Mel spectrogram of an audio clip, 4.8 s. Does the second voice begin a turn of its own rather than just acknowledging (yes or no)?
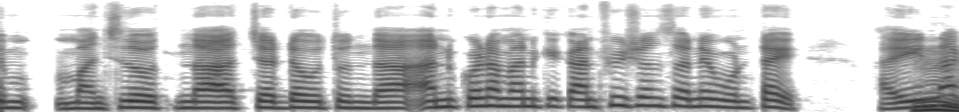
no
